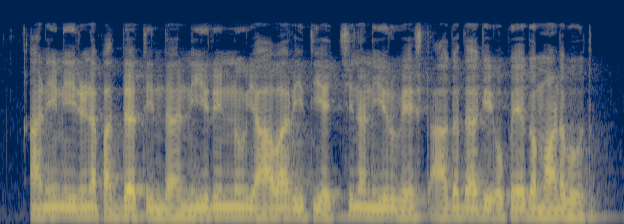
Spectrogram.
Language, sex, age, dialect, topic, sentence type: Kannada, male, 18-24, Coastal/Dakshin, agriculture, question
